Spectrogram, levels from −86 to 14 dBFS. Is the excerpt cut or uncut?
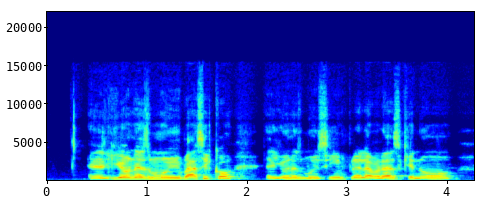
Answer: uncut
